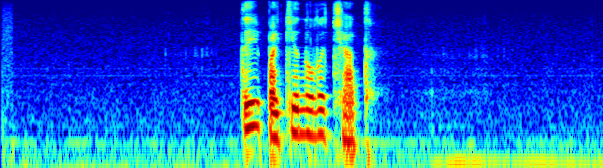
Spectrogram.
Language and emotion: Russian, neutral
